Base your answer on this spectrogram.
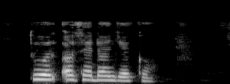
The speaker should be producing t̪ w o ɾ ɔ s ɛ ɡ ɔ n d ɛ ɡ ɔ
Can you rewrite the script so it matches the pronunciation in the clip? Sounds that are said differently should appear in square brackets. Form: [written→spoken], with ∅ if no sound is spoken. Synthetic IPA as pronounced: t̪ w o [ɾ→l] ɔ s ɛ [ɡ→d] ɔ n [d→d͡ʒ] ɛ [ɡ→k] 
